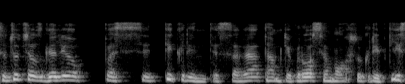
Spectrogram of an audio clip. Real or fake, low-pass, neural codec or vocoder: fake; 7.2 kHz; vocoder, 22.05 kHz, 80 mel bands, Vocos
